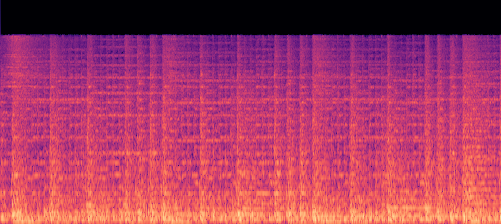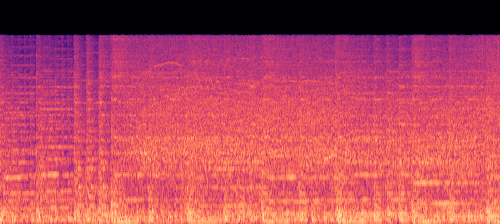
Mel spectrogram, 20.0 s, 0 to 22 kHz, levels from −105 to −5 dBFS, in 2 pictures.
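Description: From start to finish the audio is played back at a higher rate than it was captured at, with no conversion between the two, a wrong sample rate fault. A 1.5 times speed-up fits material recorded at 16 kHz being played at 24 kHz. Because speed and pitch are tied to the same clock, everything runs one and a half times too fast and sits about 7 semitones high, giving the whole sound a hurried, shrill, chipmunk-like quality.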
